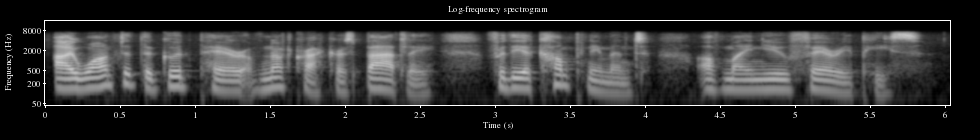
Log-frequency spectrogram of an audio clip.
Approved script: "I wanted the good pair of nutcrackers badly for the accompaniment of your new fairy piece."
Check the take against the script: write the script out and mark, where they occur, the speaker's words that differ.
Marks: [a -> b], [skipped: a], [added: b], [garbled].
"I wanted the good pair of nutcrackers badly for the accompaniment of [your -> my] new fairy piece."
